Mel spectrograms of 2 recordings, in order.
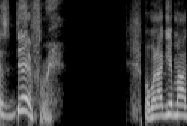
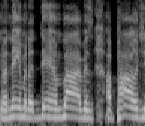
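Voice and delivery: ordinary talk

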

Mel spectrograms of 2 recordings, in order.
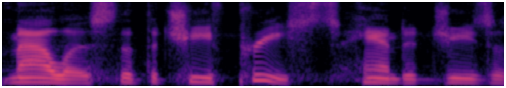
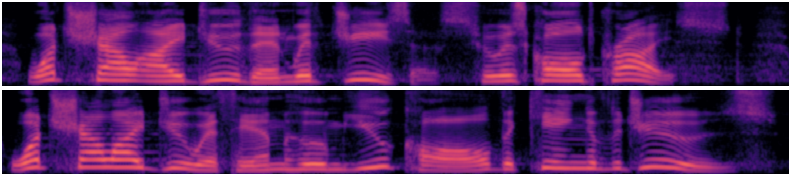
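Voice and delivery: higher, louder public question; loud appeal; 5 semitones higher, 5 dB louder than usual. A narrator's reading. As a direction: appeal loudly to the crowd. Pilate appeals to the crowd.

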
